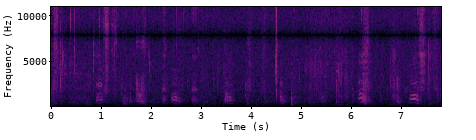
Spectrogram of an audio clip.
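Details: Litter of four-day-old Rhodesian Ridgeback puppies indoors, giving short thin whimpers and squeaks about once a second in an irregular run, over a steady faint hiss.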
